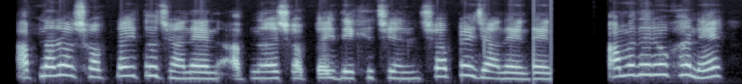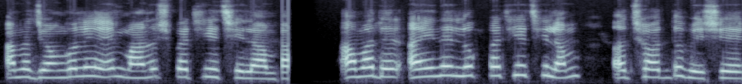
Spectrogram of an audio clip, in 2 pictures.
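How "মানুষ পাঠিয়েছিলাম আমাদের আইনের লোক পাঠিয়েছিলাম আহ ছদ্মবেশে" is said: ordinary delivery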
